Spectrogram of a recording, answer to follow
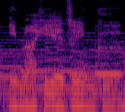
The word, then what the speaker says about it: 新日吉神宮: らということで、今比叡神宮のようですね。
